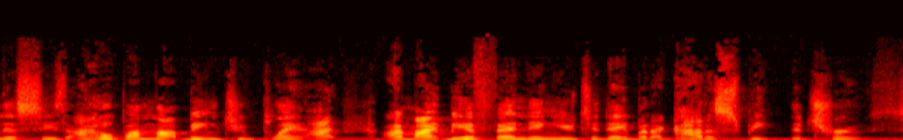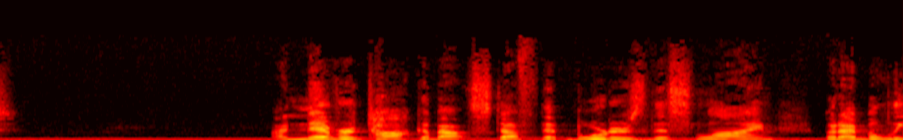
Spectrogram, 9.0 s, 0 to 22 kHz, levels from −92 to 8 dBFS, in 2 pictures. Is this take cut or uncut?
uncut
